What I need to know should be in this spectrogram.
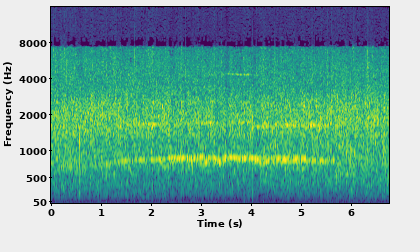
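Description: A large children's choir sings a long held note in a large hall.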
